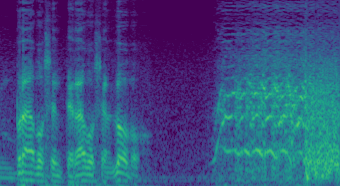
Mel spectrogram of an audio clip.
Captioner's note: horse whinnying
